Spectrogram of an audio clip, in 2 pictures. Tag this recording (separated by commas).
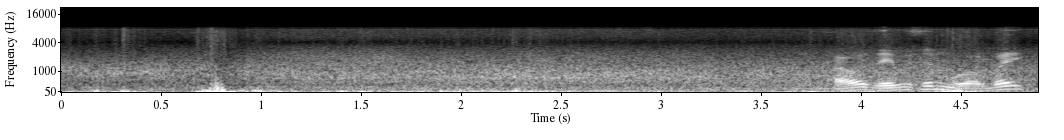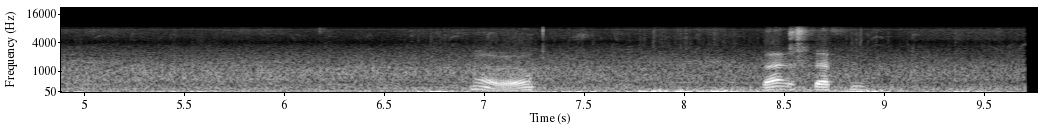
Speech, Vehicle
